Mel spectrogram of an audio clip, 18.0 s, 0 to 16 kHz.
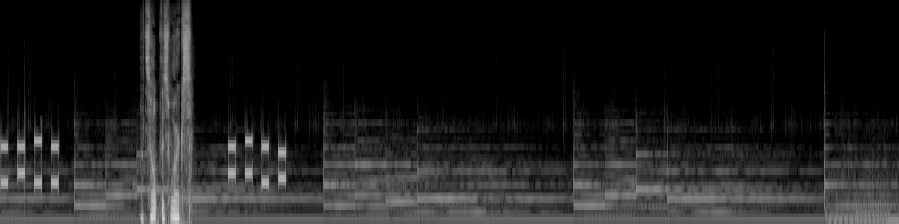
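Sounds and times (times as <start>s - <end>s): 
phone keypad dialing beeps: 0.0s - 1.2s, 4.6s - 5.8s
speech: 2.8s - 3.9s.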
